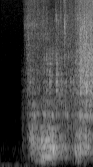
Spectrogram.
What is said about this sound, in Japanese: ほら、よく見ててください。私がレバー引いたら、全部流れちゃうんですよ。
